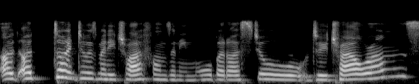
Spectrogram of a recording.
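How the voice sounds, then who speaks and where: A woman with an Australian accent at a fairly high pitch, fairly slow, with lively intonation. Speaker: triathlon technical official. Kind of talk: casual chat.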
